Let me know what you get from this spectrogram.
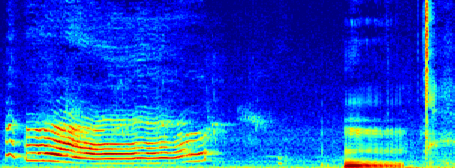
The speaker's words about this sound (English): Oh God, Toby's beginning to agitate for food, so apologies if you can hear some whimpering to my right here. He would choose just this very moment, wouldn't he?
